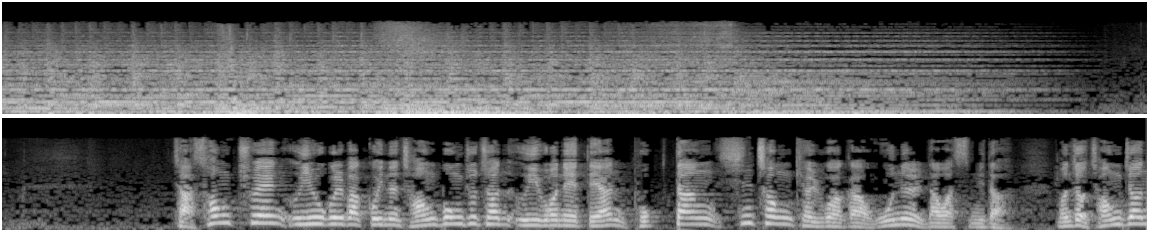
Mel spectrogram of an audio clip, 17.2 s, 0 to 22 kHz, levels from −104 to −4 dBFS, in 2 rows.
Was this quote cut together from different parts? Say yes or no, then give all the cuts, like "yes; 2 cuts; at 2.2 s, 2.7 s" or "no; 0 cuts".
yes; 1 cut; at 6.1 s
